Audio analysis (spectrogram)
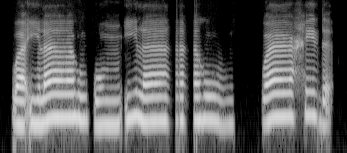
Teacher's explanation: kemudian ini tanwin bertemu idgham bi gunnah ya. Ditahan dulu.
